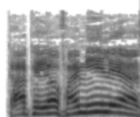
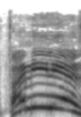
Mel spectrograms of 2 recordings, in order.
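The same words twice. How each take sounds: First: Louder, slow, pressing question; stern question. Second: Much higher, loud roar of the word Фамилия. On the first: Bormenthal questioning Sharikov, stern and pressing. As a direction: demand it coldly. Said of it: "спросил у него Барменталь". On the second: Bormenthal roaring at Sharikov, terrifying fury. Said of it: "заревел он вдруг". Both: Acted.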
